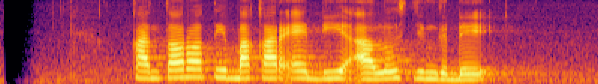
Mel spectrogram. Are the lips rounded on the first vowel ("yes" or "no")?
no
